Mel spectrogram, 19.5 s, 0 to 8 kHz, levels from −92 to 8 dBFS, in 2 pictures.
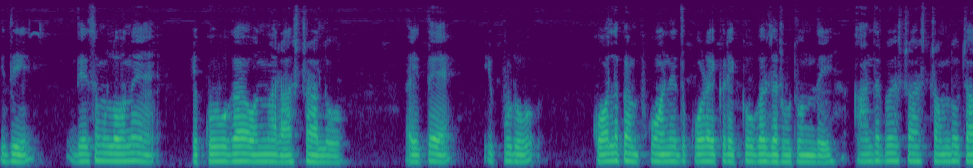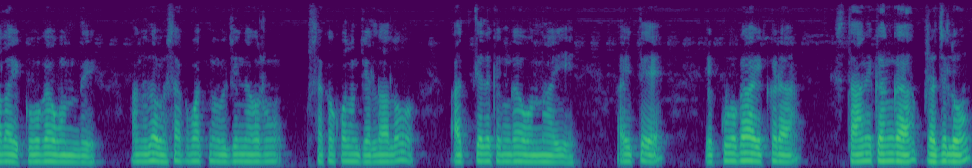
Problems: constant background noise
